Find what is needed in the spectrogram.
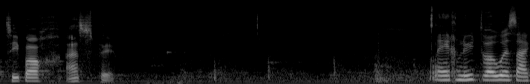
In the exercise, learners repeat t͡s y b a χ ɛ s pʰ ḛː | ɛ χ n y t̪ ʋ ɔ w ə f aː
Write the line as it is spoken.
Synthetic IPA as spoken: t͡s i b ɑ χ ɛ s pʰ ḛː | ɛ χ n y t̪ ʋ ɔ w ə s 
